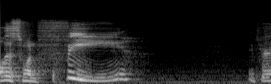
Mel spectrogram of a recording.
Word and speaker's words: phi: it looks like Phi some of the sororities and fraternities at the university actually call it Phi in math we like to make fun of them and say well you're actually saying it wrong it's fee it's more like fee fie foe fum so what angle fee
